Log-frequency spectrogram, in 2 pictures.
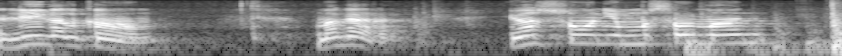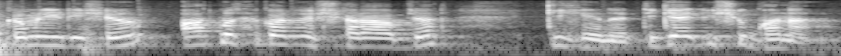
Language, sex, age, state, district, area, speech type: Kashmiri, male, 45-60, Jammu and Kashmir, Srinagar, urban, spontaneous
